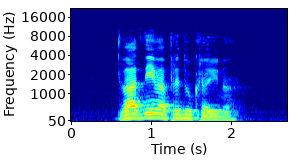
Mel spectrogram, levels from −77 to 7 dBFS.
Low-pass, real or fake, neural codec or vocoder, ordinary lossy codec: none; real; none; none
